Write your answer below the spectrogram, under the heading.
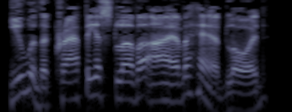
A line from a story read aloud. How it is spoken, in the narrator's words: she said sweetly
